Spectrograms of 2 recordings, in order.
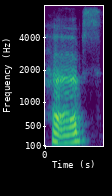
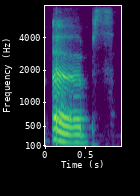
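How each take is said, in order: First: The word begins with an audible h sound. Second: The word begins without any h sound. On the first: This is how people in England say it. "We pronounce the h for herbs" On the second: This is how people in America say it. "you call them herbs"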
